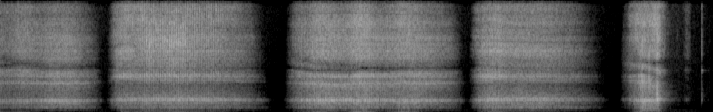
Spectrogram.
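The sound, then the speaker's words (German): A person imitates loud snoring, showing how the tongue falls back into the throat and the airway collapses: four long, raspy rattling breaths in a steady rhythm, then a short choked snort that cuts off abruptly into silence. “Es war also irgendwann am Anfang vibriert es noch und irgendwann klappt der Atemweg zusammen wie so eine weich gekochte Nudel.”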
